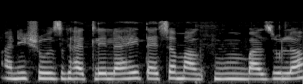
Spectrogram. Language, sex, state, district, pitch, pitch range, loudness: Marathi, female, Maharashtra, Chandrapur, 260 Hz, 255-270 Hz, -18 LUFS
